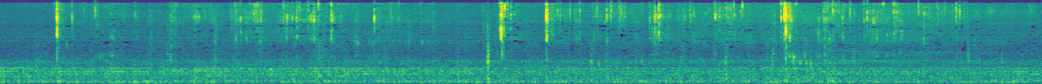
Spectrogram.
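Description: Close-up chewing of a mouthful of rice and beef, soft and wet, with a handful of sharp mouth clicks and smacks, most of them between about five and eight seconds in.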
